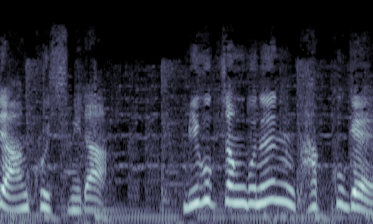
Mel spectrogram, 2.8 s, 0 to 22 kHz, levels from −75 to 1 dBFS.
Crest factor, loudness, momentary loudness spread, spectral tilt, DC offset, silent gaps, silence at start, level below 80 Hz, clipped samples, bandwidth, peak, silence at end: 18 dB; -19 LUFS; 13 LU; -4.5 dB/octave; under 0.1%; none; 0 s; -44 dBFS; under 0.1%; 14.5 kHz; -2 dBFS; 0 s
